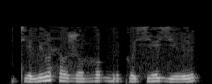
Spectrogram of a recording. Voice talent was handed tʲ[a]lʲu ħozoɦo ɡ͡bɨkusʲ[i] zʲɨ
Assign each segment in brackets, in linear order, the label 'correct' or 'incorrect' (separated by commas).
incorrect, incorrect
